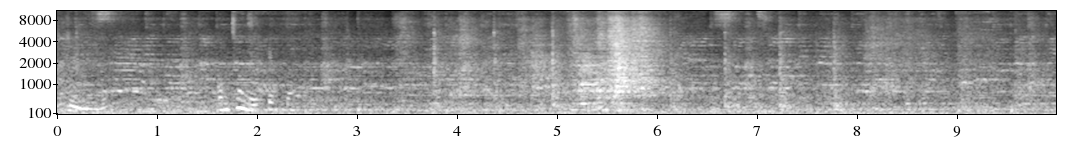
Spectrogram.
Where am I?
in a restaurant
